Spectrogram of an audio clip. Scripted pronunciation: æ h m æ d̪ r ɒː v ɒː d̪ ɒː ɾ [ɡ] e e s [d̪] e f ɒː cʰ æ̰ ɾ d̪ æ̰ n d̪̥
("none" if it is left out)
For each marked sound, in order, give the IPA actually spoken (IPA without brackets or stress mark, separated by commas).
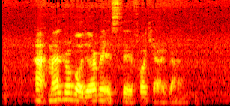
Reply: b, t̪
